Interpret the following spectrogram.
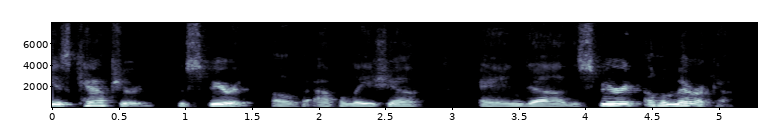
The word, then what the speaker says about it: Appalachia: captured the spirit of Appalachia and the spirit of America in her wonderful, wonderful book. By the way, it's not Appalachia, it's Appalachia. Appalachia.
